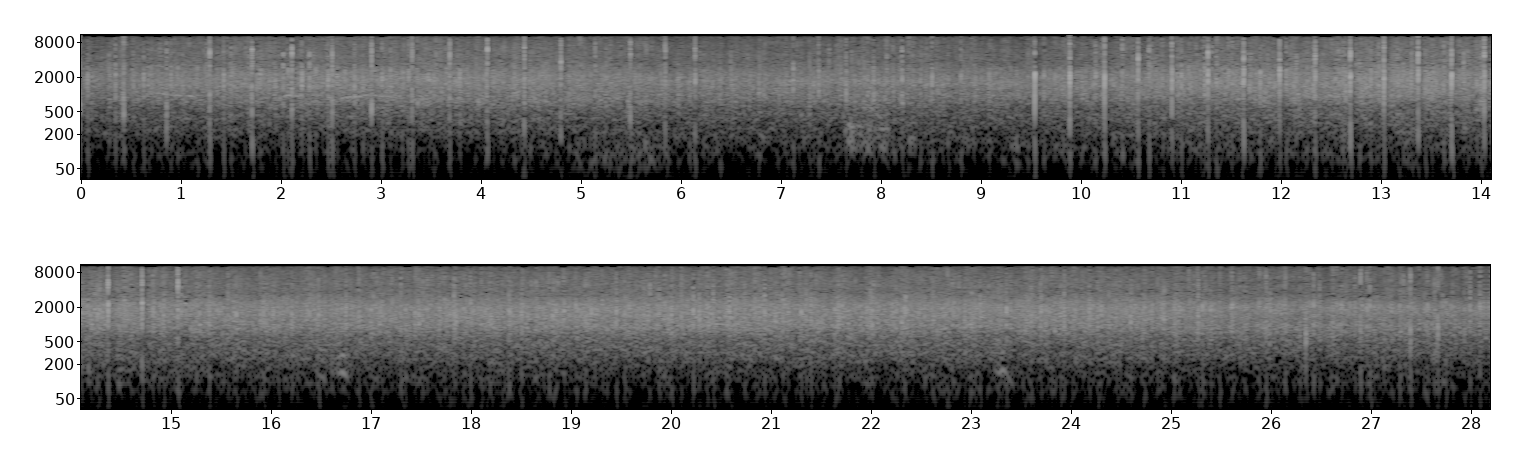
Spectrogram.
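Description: A church audience applauds steadily for nearly half a minute as a couple is introduced, a dense, even patter of many hands clapping with no pauses and no voices rising above it.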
